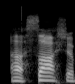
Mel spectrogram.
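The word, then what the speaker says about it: Saoirse: So yeah, it's actually pronounced Sasha, but I think it's like Soirse. Sorsha, right?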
